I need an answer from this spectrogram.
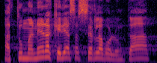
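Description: High-voiced preacher in a reverberant hall. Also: male voice, steady tone, fast. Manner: preaching with rhetorical questions to the congregation, mimicking voices. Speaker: pastor. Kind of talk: sermon.

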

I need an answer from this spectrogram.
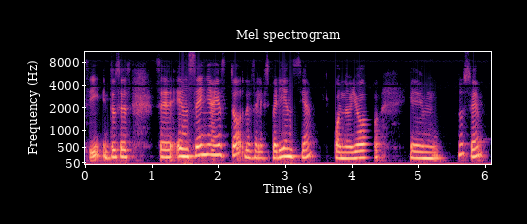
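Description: A woman talks through parenting ideas in an earnest, explanatory way, checking that her listeners follow. Her voice is warm and mellow, with a dark tone. The recording sounds a little dull and lo-fi. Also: mid-range voice, slow pace, vocal fry. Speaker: parenting guest expert. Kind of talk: conversational explaining on a podcast.

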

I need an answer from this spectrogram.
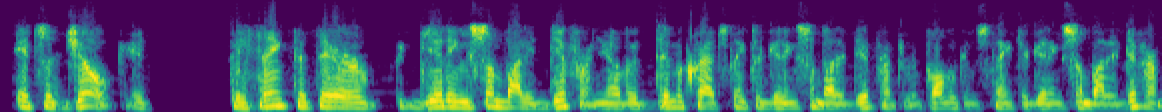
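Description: A man's voice: mid-range voice, no echo. A man, a pastor, speaking as a guest in an interview, emphatic and repeating words to press his point. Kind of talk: interview over the phone. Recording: tinny phone line.

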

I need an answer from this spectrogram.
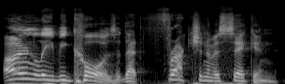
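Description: A man's voice: fairly high pitch, huge pitch swings, moderate pace, bright, forceful tone. A man hosting a casual podcast chat with a child, patiently prompting with questions and simple explanations. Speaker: podcast host, father talking with his child.

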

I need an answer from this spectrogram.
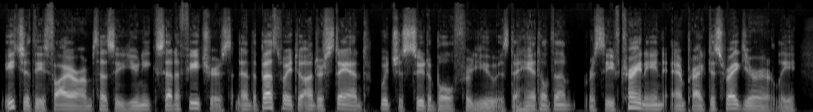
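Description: A male show host putting on a robot voice to read out machine-written advice in a stiff, even way. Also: low voice, a little fast, few pauses, dry recording, clean studio sound. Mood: robotic.

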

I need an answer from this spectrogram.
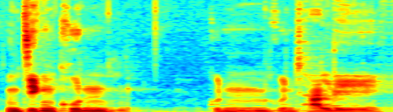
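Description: A man's voice: moderate pace, warm tone, slight background noise. A man co-hosting a casual podcast chat, explaining history at length and admitting when he is unsure how to pronounce a name. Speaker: co-host explaining beer history.

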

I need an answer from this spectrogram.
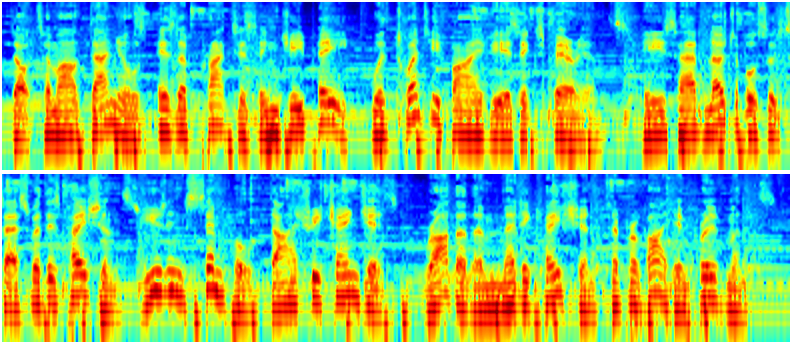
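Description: A man's voice: mid-range voice, lively intonation, normal speed, few pauses. Guy reading the show intro, polished, music playing under him. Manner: smooth, polished read. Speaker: announcer.

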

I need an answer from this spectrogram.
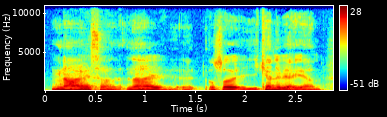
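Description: A man's voice: on the low side, dark tone. A middle-aged man, a musician guest, telling a story in a casual interview, acting out the quoted dialogue and swearing casually.

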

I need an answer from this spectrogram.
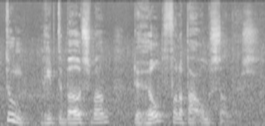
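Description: A man co-hosting a podcast, reading a folk tale aloud in a steady, matter-of-fact way with casual banter. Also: mid-range voice, measured pace, a little hiss or hum. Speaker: podcast co-host, storyteller.

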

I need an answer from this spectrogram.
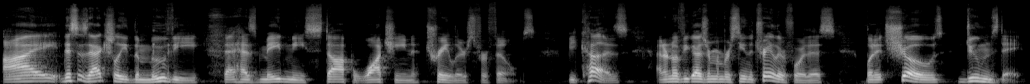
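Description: A man's voice: mid-range voice, moderate pace, fairly bright tone. A man co-hosting a casual movie podcast, ranting with profanity and incredulous laughter. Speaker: podcast co-host.

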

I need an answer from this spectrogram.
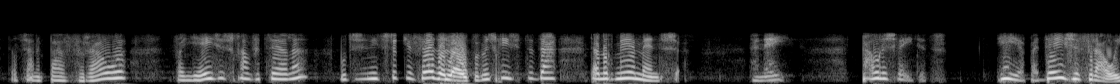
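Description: A woman telling a Bible story to children, animated and speaking directly to her listeners, on a tinny phone-like recording. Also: on the high side, vocal fry, slightly rough.

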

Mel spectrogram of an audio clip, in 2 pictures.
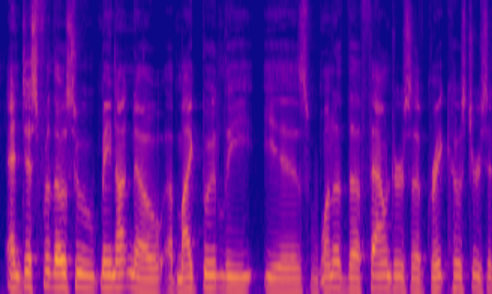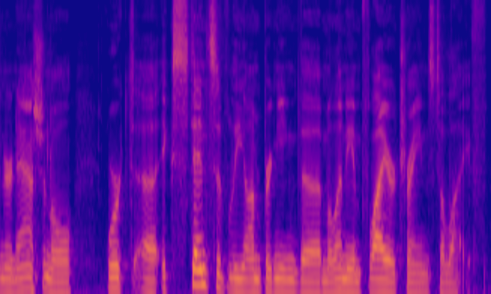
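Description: A man's voice: medium pitch, steady tone, moderate pace, few pauses, a little mellow, clear, resonant tone. A male interviewer who adds brief prompts and background for listeners. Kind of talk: interview questions.

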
